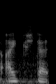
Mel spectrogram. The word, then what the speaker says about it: Eichstätt: It's pronounced Eichstätt, with the ch sound similar to the ch in the Scottish word loch.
